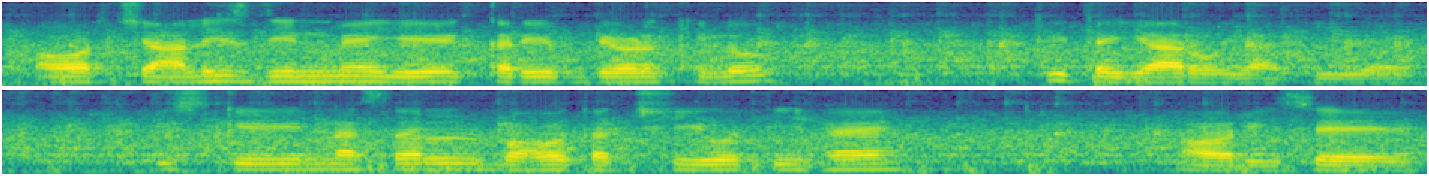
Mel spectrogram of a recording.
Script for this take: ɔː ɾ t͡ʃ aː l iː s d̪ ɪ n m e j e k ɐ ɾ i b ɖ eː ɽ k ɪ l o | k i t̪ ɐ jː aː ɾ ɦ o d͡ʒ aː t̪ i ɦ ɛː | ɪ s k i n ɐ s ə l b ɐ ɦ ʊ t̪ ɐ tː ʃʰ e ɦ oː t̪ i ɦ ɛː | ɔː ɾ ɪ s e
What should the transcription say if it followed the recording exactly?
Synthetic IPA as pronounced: ɔː ɾ t͡ʃ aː l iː s d̪ ɪ n m ẽ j e k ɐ ɾ iː b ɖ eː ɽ k ɪ l o | k i t̪ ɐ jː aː ɾ ɦ o d͡ʒ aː t̪ i ɦ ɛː | ɪ s k i n ɐ s ə l b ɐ ɦ ʊ t̪ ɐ tː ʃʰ i ɦ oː t̪ i ɦ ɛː | ɔː ɾ ɪ s e

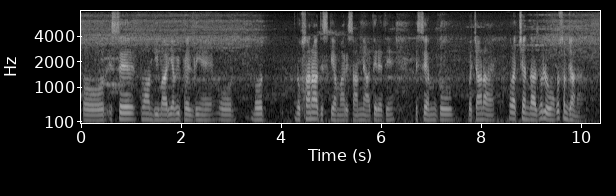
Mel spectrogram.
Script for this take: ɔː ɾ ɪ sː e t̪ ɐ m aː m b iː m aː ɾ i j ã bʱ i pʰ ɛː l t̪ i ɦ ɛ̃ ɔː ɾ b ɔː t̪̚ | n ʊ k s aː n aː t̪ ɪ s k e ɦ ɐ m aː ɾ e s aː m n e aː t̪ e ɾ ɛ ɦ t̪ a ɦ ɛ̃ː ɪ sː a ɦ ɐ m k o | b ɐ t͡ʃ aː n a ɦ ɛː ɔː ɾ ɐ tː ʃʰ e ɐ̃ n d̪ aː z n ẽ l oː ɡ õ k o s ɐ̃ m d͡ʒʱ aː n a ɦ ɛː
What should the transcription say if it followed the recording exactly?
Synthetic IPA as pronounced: ɔː ɾ ɪ sː e t̪ ɐ m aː m b iː m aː ɾ i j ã bʱ i pʰ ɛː l t̪ i ɦ ɛ̃ ɔː ɾ b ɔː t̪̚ | n ʊ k s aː n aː t̪ ɪ s k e ɦ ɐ m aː ɾ e s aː m n e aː t̪ e ɾ ɛ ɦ t̪ e ɦ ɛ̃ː ɪ sː e ɦ ɐ m k o | b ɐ t͡ʃ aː n a ɦ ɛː ɔː ɾ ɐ tː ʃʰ e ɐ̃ n d̪ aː z m ẽ l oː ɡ õ k o s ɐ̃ m d͡ʒʱ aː n a ɦ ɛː

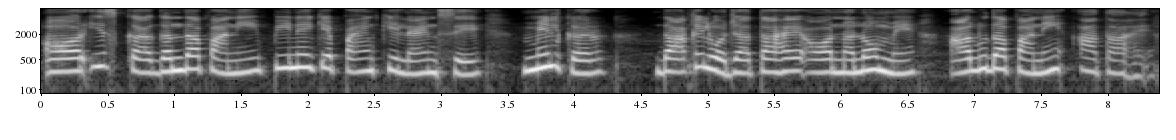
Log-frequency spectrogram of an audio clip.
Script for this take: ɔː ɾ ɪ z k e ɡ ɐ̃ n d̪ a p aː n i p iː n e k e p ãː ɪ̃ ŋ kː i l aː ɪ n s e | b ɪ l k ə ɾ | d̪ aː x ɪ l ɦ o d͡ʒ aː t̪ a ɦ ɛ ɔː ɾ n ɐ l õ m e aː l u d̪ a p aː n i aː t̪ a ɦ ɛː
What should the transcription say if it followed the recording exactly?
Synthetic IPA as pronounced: ɔː ɾ ɪ s k a ɡ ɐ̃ n d̪ a p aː n i p iː n e k e p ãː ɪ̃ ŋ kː i l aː ɪ n s e | m ɪ l k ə ɾ | d̪ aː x ɪ l ɦ o d͡ʒ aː t̪ a ɦ ɛ ɔː ɾ n ɐ l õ m ẽ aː l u d̪ a p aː n i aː t̪ a ɦ ɛː

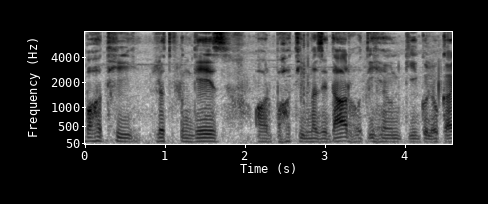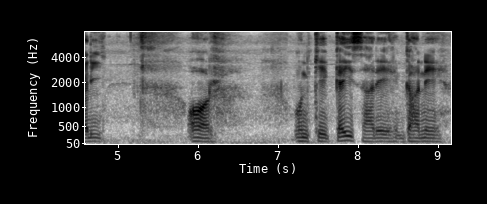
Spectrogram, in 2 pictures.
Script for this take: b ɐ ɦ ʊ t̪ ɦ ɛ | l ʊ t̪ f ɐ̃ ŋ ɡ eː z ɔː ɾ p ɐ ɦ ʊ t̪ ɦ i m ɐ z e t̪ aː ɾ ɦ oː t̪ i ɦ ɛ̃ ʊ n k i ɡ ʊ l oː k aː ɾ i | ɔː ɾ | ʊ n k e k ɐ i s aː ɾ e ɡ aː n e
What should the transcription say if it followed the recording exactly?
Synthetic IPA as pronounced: b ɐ ɦ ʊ t̪ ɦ i | l ʊ t̪ f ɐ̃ ŋ ɡ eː z ɔː ɾ b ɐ ɦ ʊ t̪ ɦ i m ɐ z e d̪ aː ɾ ɦ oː t̪ i ɦ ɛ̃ ʊ n k i ɡ ʊ l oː k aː ɾ i | ɔː ɾ | ʊ n k e k ɐ i s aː ɾ e ɡ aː n e

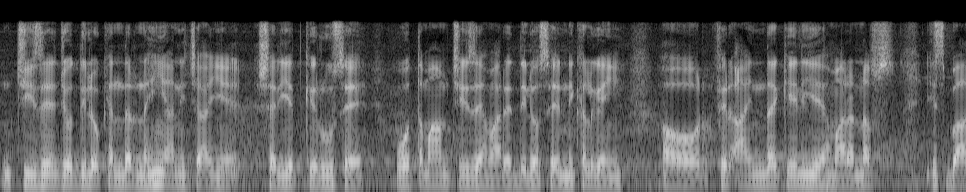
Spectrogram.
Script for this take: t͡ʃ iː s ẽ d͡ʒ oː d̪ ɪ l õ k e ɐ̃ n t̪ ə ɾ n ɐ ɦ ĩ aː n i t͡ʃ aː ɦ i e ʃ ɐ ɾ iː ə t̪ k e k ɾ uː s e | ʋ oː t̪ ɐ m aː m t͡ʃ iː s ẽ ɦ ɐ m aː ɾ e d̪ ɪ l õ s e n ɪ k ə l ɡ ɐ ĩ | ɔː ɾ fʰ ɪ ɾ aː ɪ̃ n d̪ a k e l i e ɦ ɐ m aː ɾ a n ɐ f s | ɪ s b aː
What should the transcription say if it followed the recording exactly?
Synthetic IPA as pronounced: t͡ʃ iː z ẽ d͡ʒ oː d̪ ɪ l õ k e ɐ̃ n d̪ ə ɾ n ɐ ɦ ĩ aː n i t͡ʃ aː ɦ i e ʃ ɐ ɾ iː ə t̪ k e ɾ uː s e | ʋ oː t̪ ɐ m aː m t͡ʃ iː z ẽ ɦ ɐ m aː ɾ e d̪ ɪ l õ s e n ɪ k ə l ɡ ɐ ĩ | ɔː ɾ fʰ ɪ ɾ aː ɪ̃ n d̪ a k e l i e ɦ ɐ m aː ɾ a n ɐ f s | ɪ s b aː

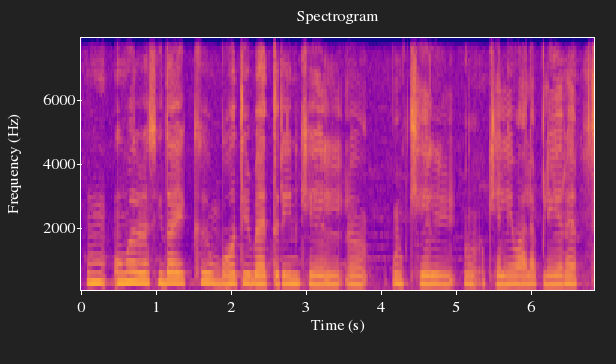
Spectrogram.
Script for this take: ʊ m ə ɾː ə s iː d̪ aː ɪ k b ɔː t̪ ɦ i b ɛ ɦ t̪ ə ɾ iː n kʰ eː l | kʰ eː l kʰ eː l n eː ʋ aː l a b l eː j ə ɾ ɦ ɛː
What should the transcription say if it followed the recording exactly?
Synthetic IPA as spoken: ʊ m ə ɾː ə s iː d̪ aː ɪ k b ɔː t̪ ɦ i b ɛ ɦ t̪ ə ɾ iː n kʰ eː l | kʰ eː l kʰ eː l n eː ʋ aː l a p l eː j ə ɾ ɦ ɛː

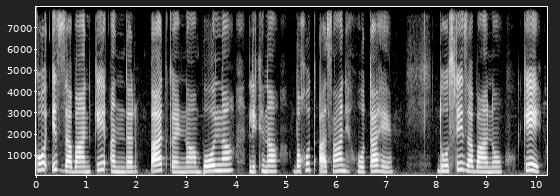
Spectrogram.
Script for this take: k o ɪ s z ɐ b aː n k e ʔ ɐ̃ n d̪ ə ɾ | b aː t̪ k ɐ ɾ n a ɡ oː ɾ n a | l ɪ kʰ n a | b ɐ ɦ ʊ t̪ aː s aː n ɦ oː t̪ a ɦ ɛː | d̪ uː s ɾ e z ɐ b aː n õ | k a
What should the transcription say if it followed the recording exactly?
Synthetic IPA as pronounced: k o ɪ s z ɐ b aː n k e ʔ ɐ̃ n d̪ ə ɾ | b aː t̪ k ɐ ɾ n a b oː l n a | l ɪ kʰ n a | b ɐ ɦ ʊ t̪ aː s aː n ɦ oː t̪ a ɦ ɛː | d̪ uː s ɾ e z ɐ b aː n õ | k e

